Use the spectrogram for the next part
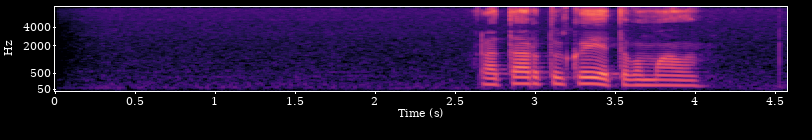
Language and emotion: Russian, angry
